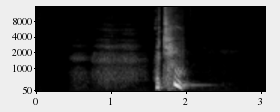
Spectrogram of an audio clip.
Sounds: Sneeze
